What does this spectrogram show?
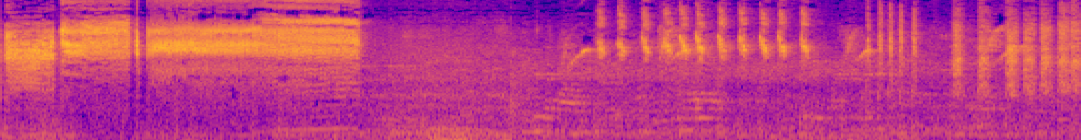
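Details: Streaked weaver: a strong wheezy buzz, a pause, then a long series of sharp upswept chip notes repeated about three times a second.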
